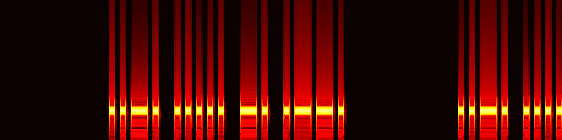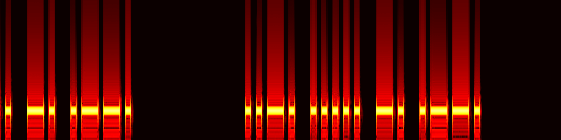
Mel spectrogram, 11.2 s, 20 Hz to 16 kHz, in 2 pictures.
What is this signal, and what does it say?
Morse code, heard as a keyed tone, about 22 wpm, 700 Hz. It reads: F5NP F5NP F5NP
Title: DXCC-100 Call Signs - 4 Characters - Repeated 3x - 22wpm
